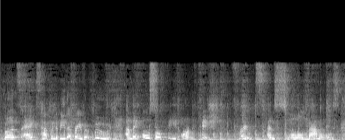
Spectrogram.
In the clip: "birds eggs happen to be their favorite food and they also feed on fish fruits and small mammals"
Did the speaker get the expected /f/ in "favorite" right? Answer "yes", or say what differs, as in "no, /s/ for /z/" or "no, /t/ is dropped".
yes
